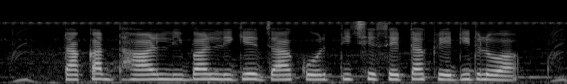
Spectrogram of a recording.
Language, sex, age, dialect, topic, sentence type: Bengali, female, 18-24, Western, banking, statement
